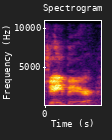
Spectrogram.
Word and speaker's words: JBER: The bear was caught on camera entering the Exchange Shopping Mall on the base, which is commonly known by the acronym JBER, pronounced J-Bear, about 9 a.m.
